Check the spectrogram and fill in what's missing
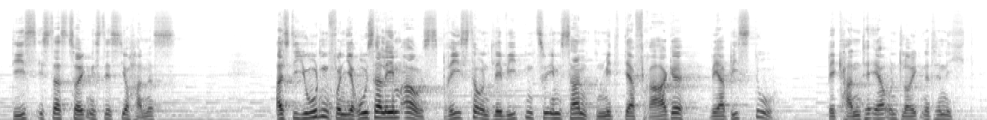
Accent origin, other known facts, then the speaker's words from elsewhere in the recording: Rotenfels, Baden-Württemberg, Germany; in meiner Heimatgemeinde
